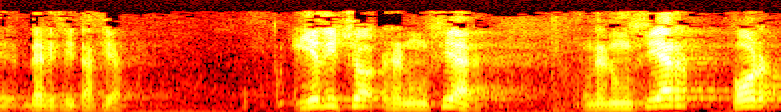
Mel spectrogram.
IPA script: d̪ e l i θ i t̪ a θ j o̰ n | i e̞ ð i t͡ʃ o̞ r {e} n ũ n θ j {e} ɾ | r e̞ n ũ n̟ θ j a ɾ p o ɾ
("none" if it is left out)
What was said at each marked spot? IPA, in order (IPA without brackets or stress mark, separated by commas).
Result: e, a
